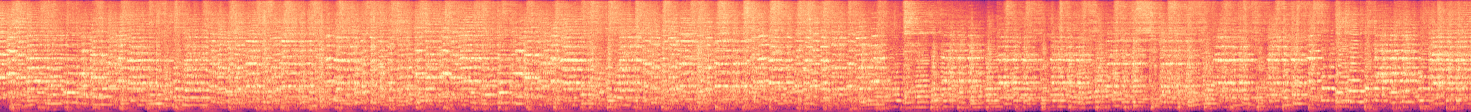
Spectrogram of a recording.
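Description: Oaxacan wind band (banda filarmónica) playing a piece: trombones, trumpets, clarinets and saxophones over tuba and a steady bass-drum beat.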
